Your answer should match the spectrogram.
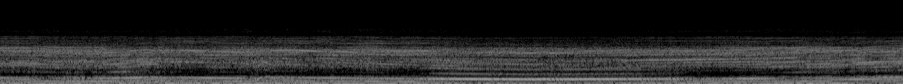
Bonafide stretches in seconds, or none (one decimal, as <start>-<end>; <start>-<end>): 0.0-9.0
